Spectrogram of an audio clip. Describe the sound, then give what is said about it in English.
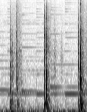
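Heavy, dull thuds of someone banging on a front door: a quick double knock, then two single blows spaced apart, moderately loud with no voices. “She's drunk and stupid like this, and she's just banging on the door to be silly.”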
